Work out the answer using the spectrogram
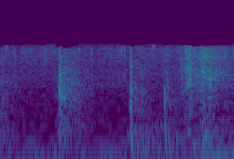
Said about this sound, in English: Water's running someplace. Wait a minute. Yeah. Sounds like it's come from over there.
